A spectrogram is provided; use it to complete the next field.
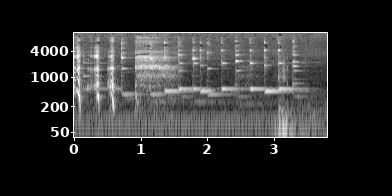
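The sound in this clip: A telephone ringtone sounds again, a loud electronic melody of clear, steady tones that step between pitches, preceded by a few short, sharp chirps and heard alone.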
